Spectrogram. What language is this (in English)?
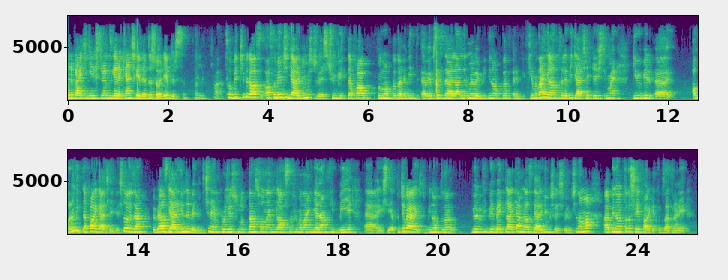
Turkish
